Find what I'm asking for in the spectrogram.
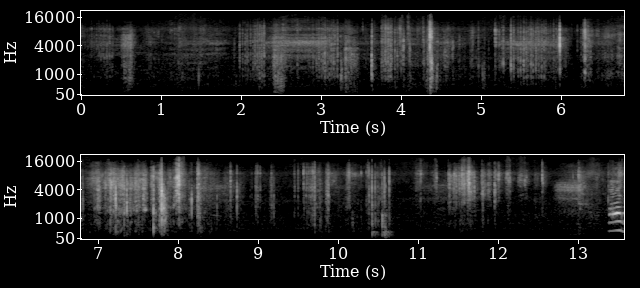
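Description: Scissors fussy cutting fabric: quiet, close snips and crisp cuts come in irregular bursts with short pauses between them, and faint rustling of the cloth, with no talking.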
